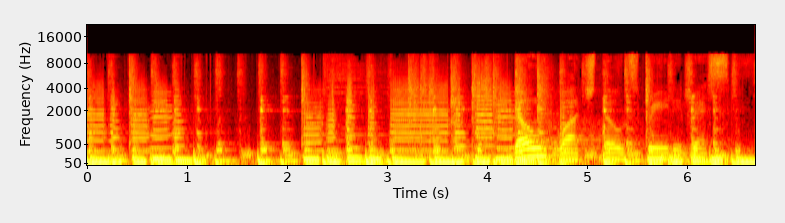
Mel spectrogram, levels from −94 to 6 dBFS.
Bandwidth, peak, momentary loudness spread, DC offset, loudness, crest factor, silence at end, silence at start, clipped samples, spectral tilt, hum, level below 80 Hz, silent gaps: 10.5 kHz; -2 dBFS; 8 LU; under 0.1%; -19 LUFS; 16 dB; 0 s; 0 s; under 0.1%; -6 dB/octave; none; -20 dBFS; none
